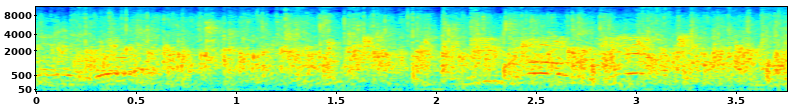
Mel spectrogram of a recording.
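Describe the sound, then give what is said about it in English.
A large audience stands and applauds loudly and continuously for an APBA Hall of Famer, dense clapping filling the whole stretch with scattered cheers and whoops rising above it, sustained like a standing ovation. “So please stand and give a loud ovation for APBA Hall of Famer”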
